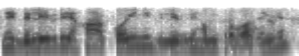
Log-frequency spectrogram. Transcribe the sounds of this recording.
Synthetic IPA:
nĩːɖɪliːʋɾiːhãːkoːiːnəĩːɖɪliːʋɾiːɦəmkəɾʋa̰ːsẽːŋɡeː

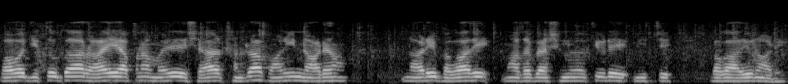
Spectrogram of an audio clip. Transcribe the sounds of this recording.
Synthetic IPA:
baːbaːd͡ʒɪt̪õːɡaːɾaːeːaːpnaːmədeːʃɛːɾʈʰəɳɽaːpaːɳiːnaːɽãː | naːɽeːbəɡaːd̪eːmaːt̪aːbɛːʃnũːt̪ɪːɽeːniːt͡ʃeː | bəɡaːd̪eːõːnaːɽeː

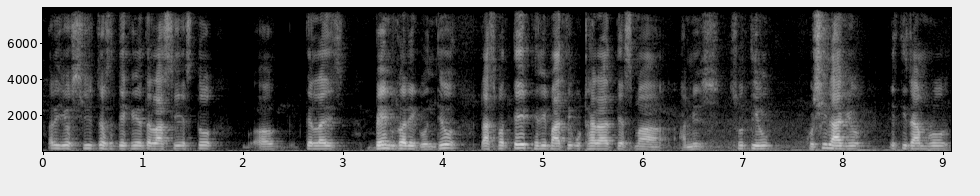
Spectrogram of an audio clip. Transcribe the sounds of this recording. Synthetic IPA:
ʌnijosiʈ̚d͡zʌst̪ʌd̪ekʰinet̪ʌlasiest̪o | t̪elaj | benɡʌɾekoɦunt̪ʰjolasmat̪ejpʰeɾimat̪ʰiuʈʰaɾat̪esmaɦa̰misut̪j̃w̃kʰusilaɡjoest̪iɾamro

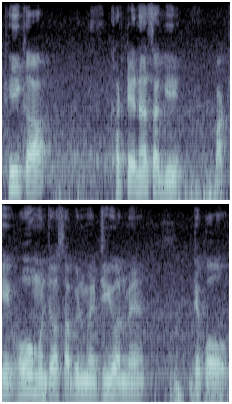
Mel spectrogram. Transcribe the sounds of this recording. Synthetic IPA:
ʈʰiːkaː | kʰɐʈenɐsɐɡʱibaːkiɦomʊ̃ɦɪ̃ɲd͡ʑosɐbʱɪñɪ̆mẽd͡ʑiːʋənɪmẽ | d͡ʑeːko

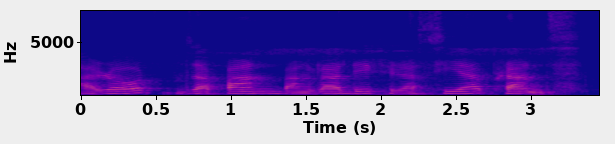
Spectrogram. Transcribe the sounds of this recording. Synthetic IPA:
a̰ɹɔt̚zapanbaŋladexɹasijapʰɹans

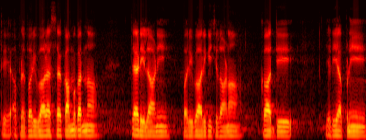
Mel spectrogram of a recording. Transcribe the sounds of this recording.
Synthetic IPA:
t̪ḛːa̰ːpɳẽːpəɾɪʋaːɾɛːsɛːkəmkəɾnaː | t̪ɛːɽiːlaːɽ̃iːpə̰ɾɪʋaːɾɡiːt͡ʃəlaːñaː | kaːd̪iː | d͡ʒḛːɽiːaːpɳiː

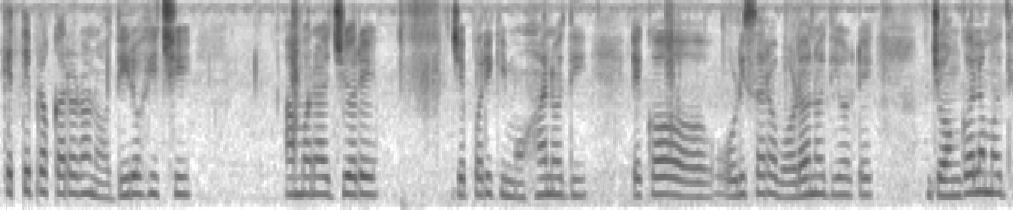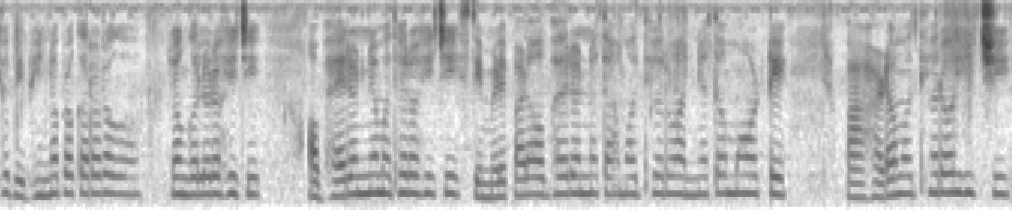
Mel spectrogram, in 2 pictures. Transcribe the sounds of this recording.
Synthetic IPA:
ket̪epɾɔkaɾɔɾɔnɔd̪iɾɔɦit͡ʃʰi | amɔɾad͡ʒjɔɾed͡ʒepɔɾikimɔɦanɔd̪iekɔoɽisaɾɔbɔɽɔnɔd̪iɔʈe | d͡ʒɔŋɡɔlɔmɔd̪ʱjɔbibʱinːɔpɾɔkaɾɔɾɔ | d͡ʒɔŋɡɔlɔɾɔɦit͡ʃʰi | ɔbʱajɾɔnjɔmɔd̪ʱjɔɾɔɦit͡ʃʰisimiɭepaɭɔːbʱajɔɾɔnjɔt̪amɔd̪ʱjɔɾuɔnjɔt̪ɔmɔːʈe | paɦaɽɔmɔd̪ʱjɔɾɔɦit͡ʃʰi

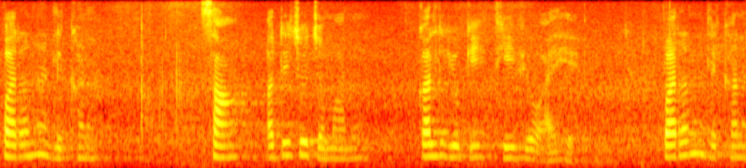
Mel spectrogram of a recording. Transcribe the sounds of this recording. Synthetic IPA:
pɐɾənəlɪkʰəɽ̃̆ | sã | ɐɗɪd͡ʑoːd͡ʑɐmaːno | kɐljʊɡit̪ʰiʋijoa̰ːɦḛː | pɐɾənlɪkʰəɽ̃

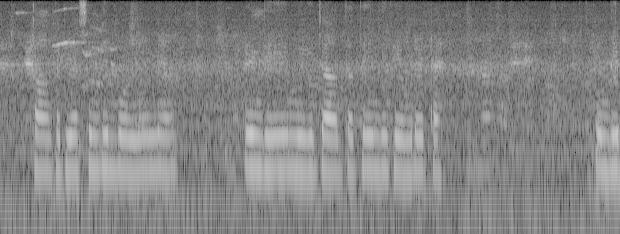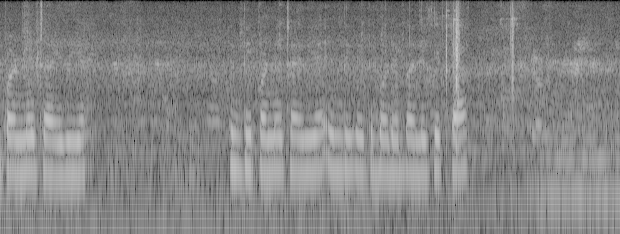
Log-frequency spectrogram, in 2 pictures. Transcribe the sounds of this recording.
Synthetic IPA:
t̪ãːkəɾiːəsɪ̃nd̪iːboːlnoːneãː | ɪnd̪iːmiːkd͡ʒãːnt̪aːt̪ẽɪ̃nd̪iːpʰeːʋəɾeːʈɛː | ɪnd̪iːpəɽneːt͡ʃaːiːd̪iːɛː | ɪnd̪iːpəɽneːt͡ʃaːiːd̪iːɛːʔɪnd̪iːʋɪt͡ʃbəɽeːbɛːliːkɪʈːɛː

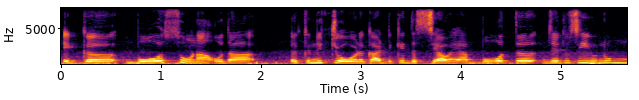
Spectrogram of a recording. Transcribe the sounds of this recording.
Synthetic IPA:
ɪkbɔːt̪soːɽ̃aːʔoːd̪aːɪknɪt͡ʃoːɽkəɖkeːd̪əsɪjaːɦoːjaːbɔːt̪d͡ʒeːt̪ʊsĩːʊnũː

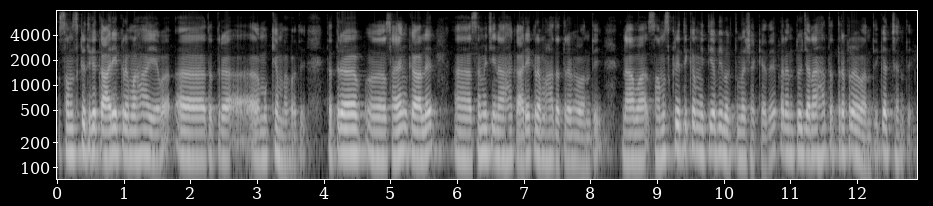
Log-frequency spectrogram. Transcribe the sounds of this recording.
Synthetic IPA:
sɐmskɾit̪ikɐkaːɾjɐkɾɐmɐɦɐeːʋɐ̰t̪ɐt̪ɾɐmukʰjɐmbʱɐʋɐ̰t̪i | t̪ɐt̪ɾɐsɐjɐŋkaːle | sɐmit͡ʃinaːɦɐ̆ka̰ːɾjɐkɾɐmɐɦɐt̪ɐt̪ɾɐbʱɐʋɐnt̪ḭ | naːmɐsamskɾit̪ikɐmit̪iɐbʱibʱɐk̚t̪umɐʃɐkjɐt̪epɐɾjɐnt̪ud͡ʒɐnaːɦɐ̆t̪ɐt̪ɾɐpɾɐbʱɐʋɐnt̪ḭɡɐtːt͡ʃʰɐnt̪ḭ

